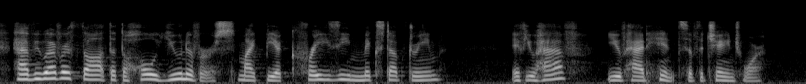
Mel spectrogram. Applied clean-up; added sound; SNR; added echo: none; none; none; none.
